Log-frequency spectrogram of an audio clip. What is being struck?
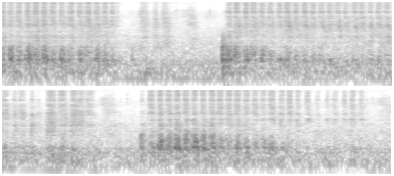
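Paper coloring book page scraped by a wooden pencil tip.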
